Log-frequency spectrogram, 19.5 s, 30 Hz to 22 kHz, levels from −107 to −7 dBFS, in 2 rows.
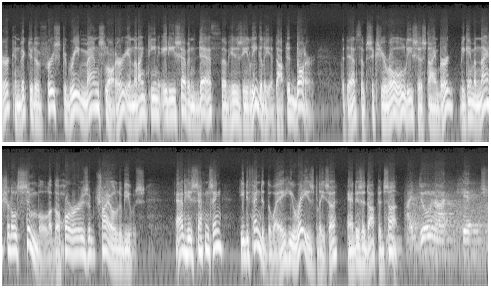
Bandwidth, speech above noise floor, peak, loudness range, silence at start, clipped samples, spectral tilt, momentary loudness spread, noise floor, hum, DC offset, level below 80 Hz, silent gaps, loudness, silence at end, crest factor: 7.6 kHz; 32 dB; -2 dBFS; 2 LU; 0 s; under 0.1%; -8.5 dB/octave; 6 LU; -46 dBFS; none; 0.2%; -38 dBFS; none; -15 LUFS; 0 s; 14 dB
